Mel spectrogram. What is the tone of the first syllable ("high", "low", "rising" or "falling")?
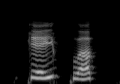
rising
